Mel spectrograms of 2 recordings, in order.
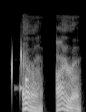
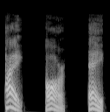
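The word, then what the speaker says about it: Aira: A, comma, space, I-R-A. This means I'm asking VoiceOver to pronounce the word IRA, spelled A-I-R-A, as IRA, I-R-A.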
